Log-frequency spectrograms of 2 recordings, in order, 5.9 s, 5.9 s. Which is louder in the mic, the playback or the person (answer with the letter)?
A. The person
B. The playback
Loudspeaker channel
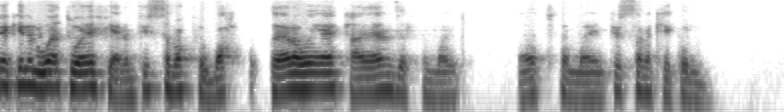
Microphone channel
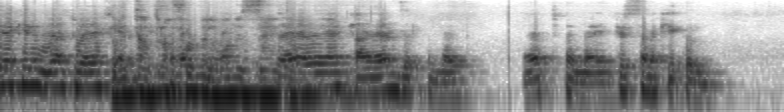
A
